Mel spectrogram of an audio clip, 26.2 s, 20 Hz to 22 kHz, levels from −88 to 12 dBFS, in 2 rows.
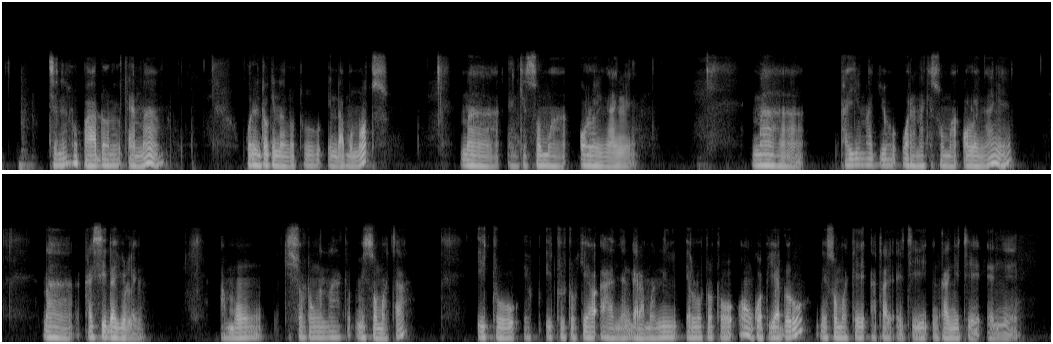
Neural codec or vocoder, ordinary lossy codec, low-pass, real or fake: none; Opus, 16 kbps; 7.2 kHz; real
